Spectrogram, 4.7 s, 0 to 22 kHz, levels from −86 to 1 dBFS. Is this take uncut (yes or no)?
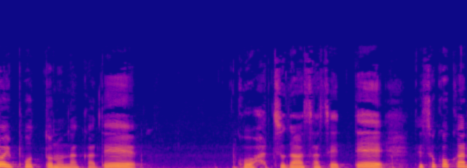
yes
